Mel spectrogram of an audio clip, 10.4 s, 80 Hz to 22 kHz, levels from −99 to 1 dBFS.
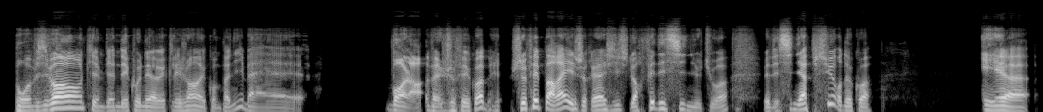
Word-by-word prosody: bon 110 -2 -1
vivant, 175 +11 +5
qui 180 - -8
aime 110 - -9
bien 110 0 -5
déconner 110 +1 -4
avec 100 +3 -3
les 110 -1 -6
gens 125 +1 -2
et 105 - -6
compagnie, 140 - -10
beh 95 -1 -10 0.9
voilà, - - +3
ben 105 -2 -1
je 115 +3 -5
fais 110 0 -4
quoi? - - +3
Beh 120 -1 -14
je 165 - +1
fais 205 +5 +4
pareil, 155 - +5
je 125 -6 -1
réagis, 130 +2 -2
je - - -4
leur - - -2
fais 180 - -2
des 170 0 -3
signes 120 -10 0
tu - - -13
vois? - - -6 0.4
Des - - -7
signes 150 -1 +3
absurdes 150 - +1
quoi - - -4 1.1
et 130 - 0
heu 105 -2 +3
120 Hz, 205 wpm, -23 LUFS, 110-150 Hz, 1.1 s, vivant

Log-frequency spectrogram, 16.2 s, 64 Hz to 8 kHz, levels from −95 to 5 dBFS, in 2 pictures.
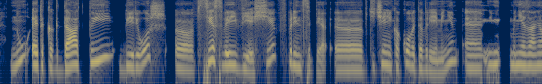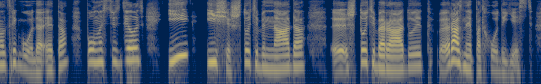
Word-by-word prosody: Ну, 225 - -7
это 190 0 +4
когда 170 +5 +4
ты 275 +8 -2
берешь, 180 - -2
э, 155 -3 -3
все 260 +3 +6
свои 190 -2 +5
вещи, 170 - 0
в - - -10
принципе, 180 - 0
э, 150 0 -2
в 145 - -15
течение 190 +1 0
какого-то 180 -7 -5
времени- 145 - -5
э, 165 0 -2
м 195 +3 -7
мне 190 -1 -3
заняло 185 +1 -2
3 225 +3 -7
года 140 -8 -5
это 170 +8 -4 0.3
полностью 235 +1 -2
сделать- 255 +3 +1 0.3
и 310 +8 +3 0.2
ищешь, 225 -9 +4
что 225 -1 +1
тебе 185 -4 -6
надо, 165 +3 +2 0.4
э, 455 -1 +1
что 230 0 +1
тебя 180 -7 +3
радует. 155 +4 +2
Э, - - -1
разные 195 -11 +6
подходы 145 -3 -9
есть. 115 -1 -5
185 Hz, 140 wpm, -25 LUFS, 155-225 Hz, 0.4 s, все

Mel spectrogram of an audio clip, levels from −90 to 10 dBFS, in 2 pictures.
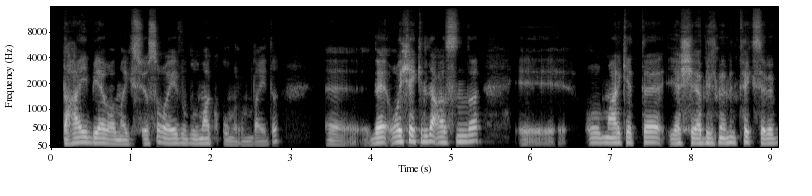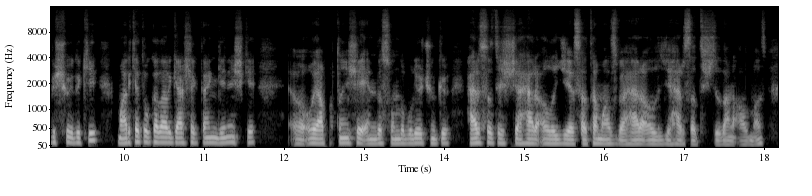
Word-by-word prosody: Daha 130 +2 +3
iyi 135 -1 +1
bir 125 -1 +5
ev 120 - +4
almak 100 -2 -1
istiyorsa 110 +8 -4
o 130 - +2
evi 115 -1 0
bulmak 115 +1 -3
umurumdaydı, 80 - -10 0.6
ııı, - - -5 0.3
ve 130 +2 +8
o 150 +3 +6
şekilde 155 +1 +4
aslında, 155 +5 0 0.5
iii, 425 0 -9 0.4
o 125 0 -2
markette 130 +1 +3
yaşayabilmemin 120 +2 +2
tek 135 +1 +1
sebebi 120 +4 +1
şuydu 130 -2 -1
ki 190 +9 -1 0.2
market 125 +5 +1
o 145 - +2
kadar 135 -1 +4
gerçekten 130 0 -1
geniş 135 +2 -3
ki, 135 0 -5 0.5
ııı, - - -2
o 120 - -1
yaptığın 115 +2 +2
şey 120 - +1
eninde 105 +2 -1
sonunda 110 0 -4
buluyor 120 +1 0
çünkü 115 +1 -4 0.2
her 120 +1 +4
satışçı 120 -1 -2
her 110 0 +1
alıcıya 105 -1 +1
satamaz 105 0 -1
ve 95 - 0
her 100 +1 0
alıcı 95 +1 -2
her 95 -1 -3
satışçıdan 90 0 -6
almaz. 90 +6 -9
120 Hz, 160 wpm, -24 LUFS, 110-135 Hz, 0.6 s, ve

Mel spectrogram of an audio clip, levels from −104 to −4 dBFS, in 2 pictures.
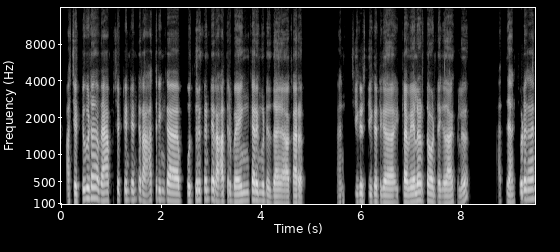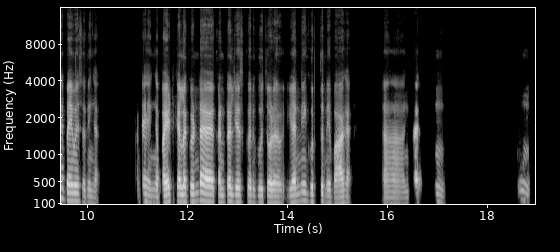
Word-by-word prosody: ఆ - - -7
చెట్టు 145 - 0
గూడా 195 +1 +4 0.2
వేప 155 +1 +4
చెట్టేంటంటే, 165 +1 -4
రాత్రి 160 +5 -4
ఇంకా 155 -2 +4 0.3
పొద్దున 140 +4 -1
కంటే 175 0 +1
రాత్రి 140 +1 0
భయంకరంగా 150 +3 +3
ఉంటది 130 -4 -5
దాని 115 0 +2
ఆకారం. 120 +1 +2 0.7
అన్ - - -15 0.2
చీకటి 140 +1 -2
చీకటిగా 130 -2 +1 0.2
ఇట్లా 130 - +4
వేలాడుతూ 150 +3 +3
ఉంటాయి 120 -2 -5
గదా! 115 0 +4
ఆకులు 125 - -4 0.9
దాన్ని 130 +2 0
చూడగానే 175 +3 +1
భయమేసేది 145 -5 -1
ఇంగా. 110 - -13 0.8
అంటే 140 - -7
ఇంగ 115 -1 -7
బయటికి 130 +3 +3
ఎళ్ళకుండా 140 +3 +1 0.3
కంట్రోల్ 130 +1 -2
జేసుకొని 130 0 -4
కూర్చోవడం 120 -1 -2 0.2
ఇవన్నీ 135 +5 -3
గుర్తున్నాయి 125 -4 -6
బాగా. 110 +1 -1 0.7
ఆహ్, 105 0 -9
ఇంకా - - -5 0.4
హ్మ్. 130 -5 -14 1.5
హ్మ్. 160 -4 -14
135 Hz, 125 wpm, -26 LUFS, 125-155 Hz, 1.5 s, గూడా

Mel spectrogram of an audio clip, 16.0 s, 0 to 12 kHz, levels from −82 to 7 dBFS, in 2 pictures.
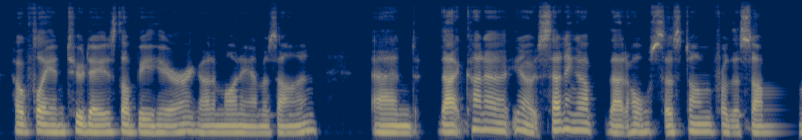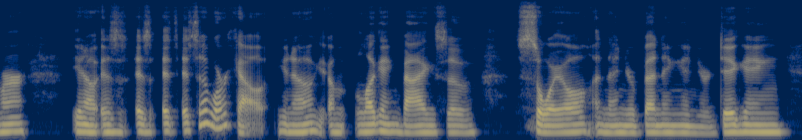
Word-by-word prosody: hopefully 140 -1 +3
in 130 0 -1
2 140 +1 +1
days 130 0 +2
they'll 135 - +3
be 130 -1 -1
here, 125 +2 0
I 145 - -2
got 125 -1 -2
'em 125 0 -1
on 125 0 +1
Amazon, 120 +4 -2 0.5
and 125 -2 +1 0.2
that 135 -2 +4
kinda, 170 -4 0
you 180 - -4
know, 160 - 0
setting 170 0 +1
up 160 -2 -1
that 125 -4 +1
whole 140 +1 -2
system 140 +1 0
for 135 0 -4
the 120 0 -4
summer, 125 +4 -1 0.4
you 145 - 0
know, 130 -2 +3
is 130 0 -2
is 135 -3 +1
it's 145 -1 0
it's 150 - -2
a 290 +2 +3
workout, 255 +2 0
you 145 -2 -4
know, 135 +3 +1
um, 130 -1 -2
lugging 140 +1 +1
bags 130 +1 +1
of 125 0 -3 0.4
soil, 130 +2 +2
and 135 -1 -3
then 125 +1 0
you're 125 0 0
bending 125 0 0
and 120 -1 -2
you're 115 -1 -8
digging, 130 +2 +1
130 Hz, 175 wpm, -23 LUFS, 125-140 Hz, 0.5 s, that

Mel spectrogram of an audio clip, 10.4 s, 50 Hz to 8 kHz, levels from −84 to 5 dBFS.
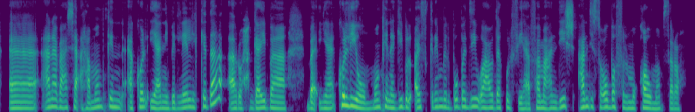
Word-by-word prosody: آآ 160 0 +2
أنا 185 +5 0
باعشقها 170 -4 -2
ممكن 190 +2 -1
آكل 190 +4 0
يعني 160 -2 +1
بالليل 170 +4 -1
كده 205 +3 +2 0.2
أروح 155 +1 0
جايبة 160 -1 +1 0.4
ب - - +4
يعني 160 0 -2
كلّ 240 -3 +8
يوم 160 -7 +3
ممكن 185 +1 0
أجيب 190 +4 -1
الآيس 180 -1 -1
كريم 190 +3 -3
بالبوبا 195 +1 -2
دي 200 +2 -1
وأقعد 175 -1 +1
آكل 175 0 -4
فيها، 150 -1 -4
فما 165 +2 0
عنديش 165 +6 -2
عندي 195 +2 +1
صعوبة 185 +2 0
في 180 - -11
المقاومة 160 -1 +1
بصراحة. 145 -1 -6
170 Hz, 175 wpm, -22 LUFS, 160-190 Hz, 0.4 s, كلّ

